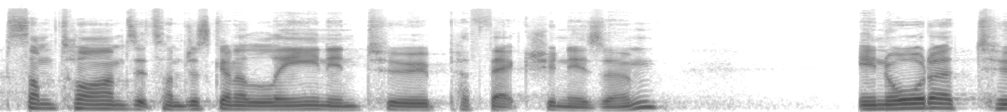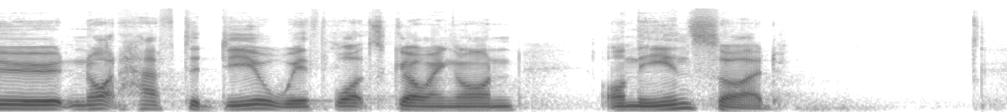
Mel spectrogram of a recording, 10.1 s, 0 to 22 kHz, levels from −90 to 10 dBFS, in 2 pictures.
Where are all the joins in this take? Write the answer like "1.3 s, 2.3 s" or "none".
none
